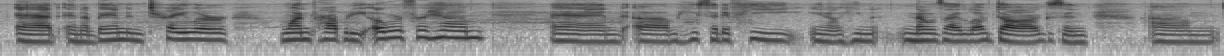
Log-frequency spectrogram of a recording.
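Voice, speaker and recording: A homestead vlogger in her fifties chats casually to a phone camera she holds at arm's length, standing outdoors on her porch. She rambles, filling her talk with ums and restarts. Her voice is mid-range, with a little hiss or hum in the audio.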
